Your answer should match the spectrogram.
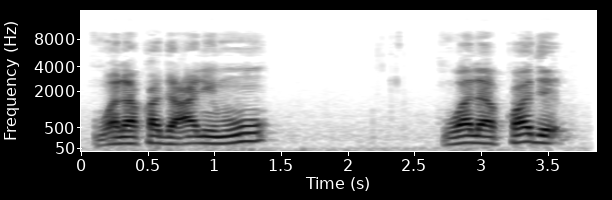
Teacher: ولقد دال ساكنة تقلقل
